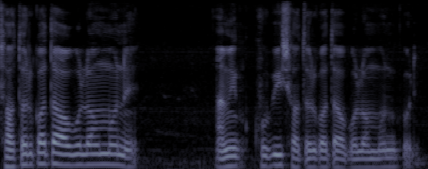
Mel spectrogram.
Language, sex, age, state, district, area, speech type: Bengali, male, 18-30, West Bengal, North 24 Parganas, urban, spontaneous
